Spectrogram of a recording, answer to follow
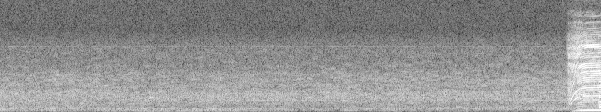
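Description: Steady faint room hiss with a low hum while nothing is played; near the very end, backing music starts abruptly and loudly with sustained pitched notes.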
